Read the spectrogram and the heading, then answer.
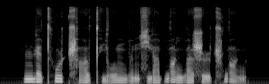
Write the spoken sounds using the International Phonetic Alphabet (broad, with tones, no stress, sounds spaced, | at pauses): n̪ ɥ ɛ˥˩ t̪ʰ u˥ ʈ͡ʂʰ ɑ˧˥ ʊ̯ t̪ʰ j o˧˥ ʊ̯ m w ə̰˨˩ n ɕ j ä˧˥ p w ɑ˥˩ ŋ w ä˧˥ ʂ ɻ̩˨˩ ʈ͡ʂʰ w ɑ˥˩ ŋ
